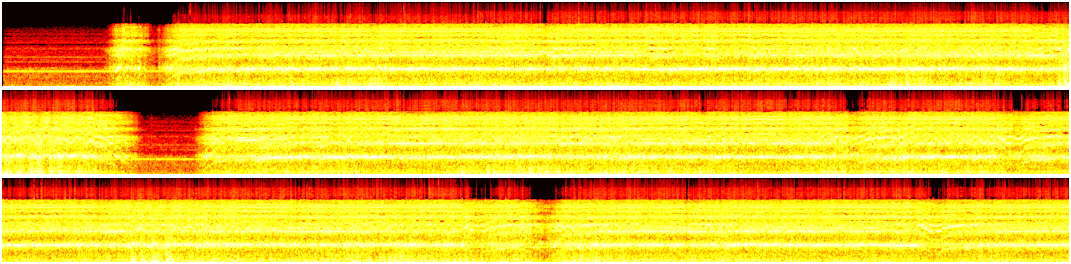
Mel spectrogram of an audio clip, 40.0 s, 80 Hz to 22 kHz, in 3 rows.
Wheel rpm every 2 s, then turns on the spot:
10, 150, 230, 230, 230, 230, 230, 140, 150, 230, 220, 230, 210, 200, 230, 230, 170, 200, 230, 200.
none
